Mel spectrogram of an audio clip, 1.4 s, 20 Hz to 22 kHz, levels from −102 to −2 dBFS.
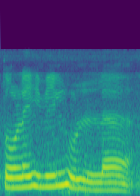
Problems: constant background noise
